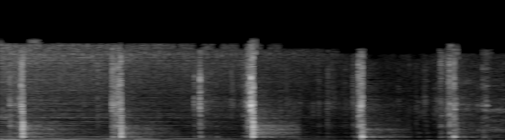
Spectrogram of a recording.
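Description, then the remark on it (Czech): A knife chops crunchy pork cracklings into smaller pieces in five or six sharp, crackly strikes about half a second apart, over a low steady hum, with no one speaking. “To křupou škvarky, prosím vás, ne?”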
